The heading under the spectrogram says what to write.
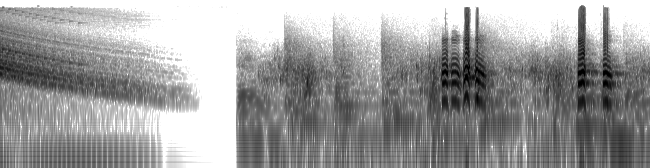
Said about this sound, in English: Hello there, Mr. Whale. What brings you to this rub-a-dub-tub?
